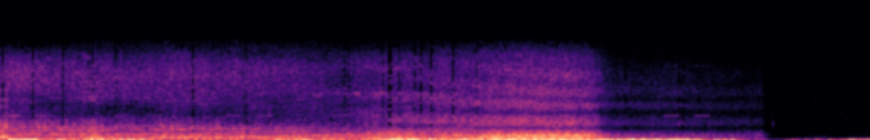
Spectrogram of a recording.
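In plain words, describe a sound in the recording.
A drone's propellers whir with a high buzz close by, then spin down.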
